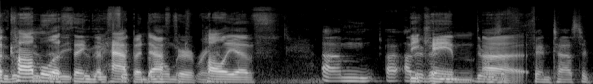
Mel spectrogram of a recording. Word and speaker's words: Poilievre: bit after Poilievre we've all sort of settled on Poilievre. But after he got elected, where you watched people sort of like struggling to find a consensus on how we were all going to pronounce it, because there was some Polyvers. I think Greg McEachran, he does this guy right here. He still says Polyver a bunch.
